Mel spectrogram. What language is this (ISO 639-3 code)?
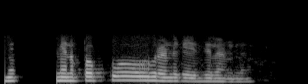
tel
